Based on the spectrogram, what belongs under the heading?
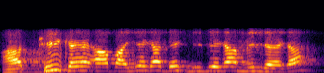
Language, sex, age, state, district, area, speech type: Hindi, male, 30-45, Uttar Pradesh, Ghazipur, rural, conversation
